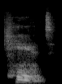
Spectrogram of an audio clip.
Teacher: when we say can't we usually keep that vowel uh as a as the pure original vowel and not reduce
